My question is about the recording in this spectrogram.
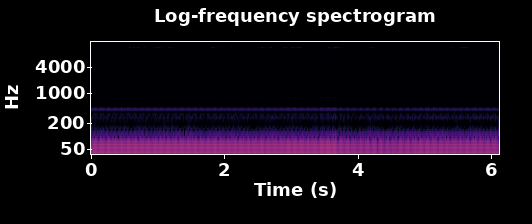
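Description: A faint, steady low electrical hum with a few fainter steady tones above it, unchanging throughout and with no other sound.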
